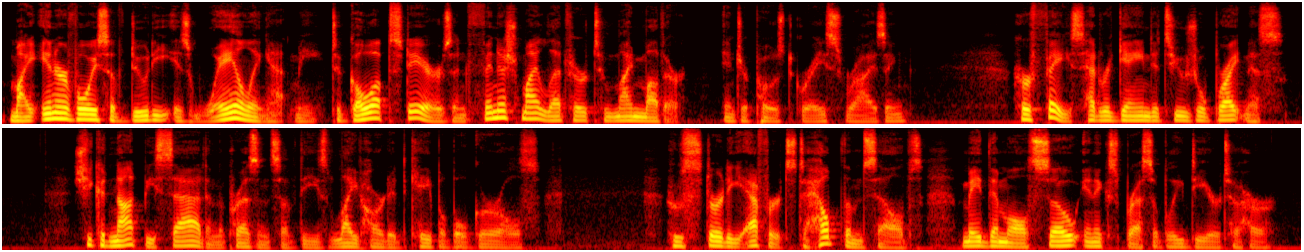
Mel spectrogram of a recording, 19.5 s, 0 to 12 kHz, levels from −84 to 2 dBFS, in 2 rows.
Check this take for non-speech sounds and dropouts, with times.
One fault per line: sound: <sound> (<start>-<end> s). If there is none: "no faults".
no faults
